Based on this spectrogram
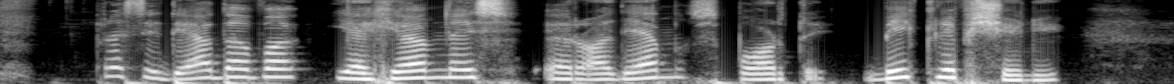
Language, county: Lithuanian, Vilnius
